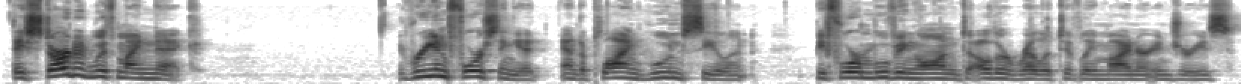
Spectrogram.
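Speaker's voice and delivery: ordinary delivery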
